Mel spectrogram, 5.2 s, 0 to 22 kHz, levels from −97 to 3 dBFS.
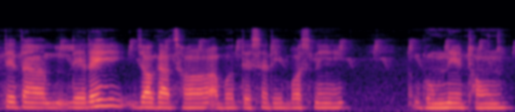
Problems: background sounds at intervals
